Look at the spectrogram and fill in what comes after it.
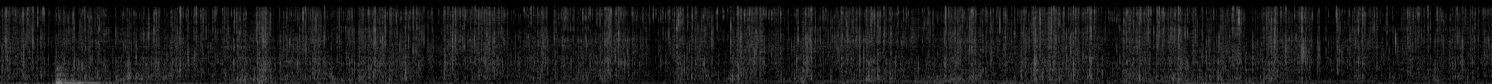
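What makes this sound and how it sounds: Fingertips crumple and crinkle a small white translucent pack of plastic packaging film. A dense, steady stream of bright, crackling crinkles runs through the whole clip at an even level, with a faint low hum underneath.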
